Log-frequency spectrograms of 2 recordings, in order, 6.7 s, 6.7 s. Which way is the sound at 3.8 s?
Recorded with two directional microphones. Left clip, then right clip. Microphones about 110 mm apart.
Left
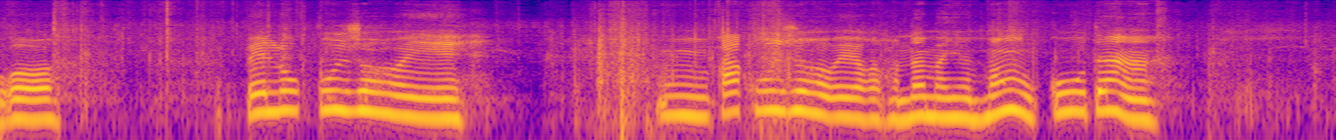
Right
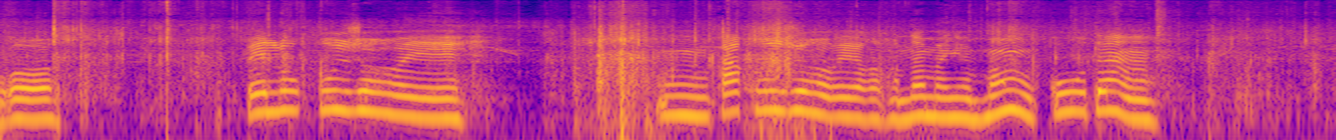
60° left (ahead or behind).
